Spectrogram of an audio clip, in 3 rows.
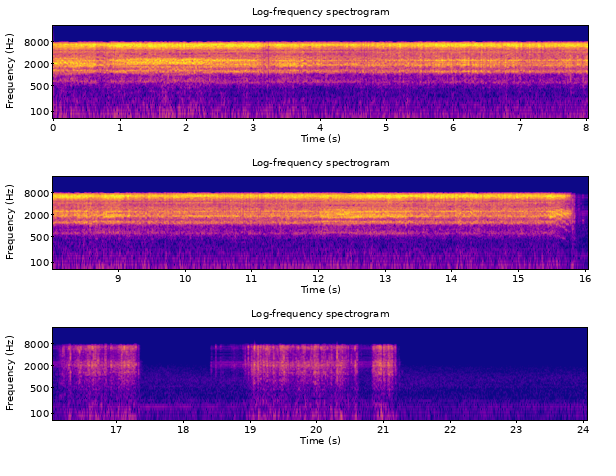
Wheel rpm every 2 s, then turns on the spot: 160, 160, 160, 160, 160, 160, 160, 110, 10, 20, 20, 0.
16-22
